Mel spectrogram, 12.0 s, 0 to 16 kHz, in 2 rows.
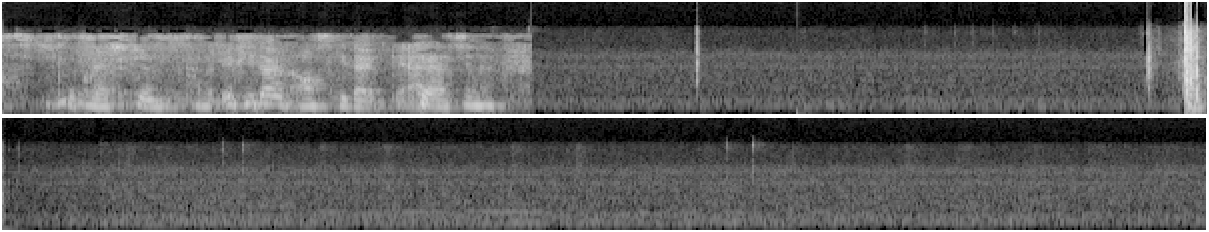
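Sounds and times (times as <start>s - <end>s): faint steady hiss: 0.0s - 12.0s
sharp mouse clicks: 5.7s - 6.0s.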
